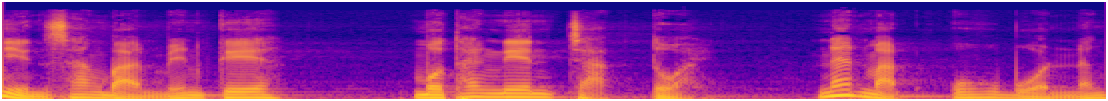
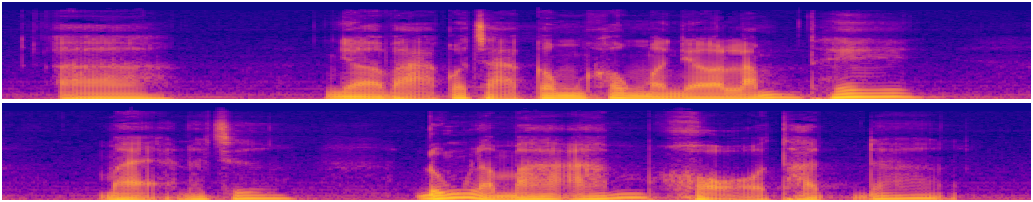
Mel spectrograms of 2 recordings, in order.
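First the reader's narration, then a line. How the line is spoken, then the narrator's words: Muttering. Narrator (Vietnamese): Tuấn lẩm bẩm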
